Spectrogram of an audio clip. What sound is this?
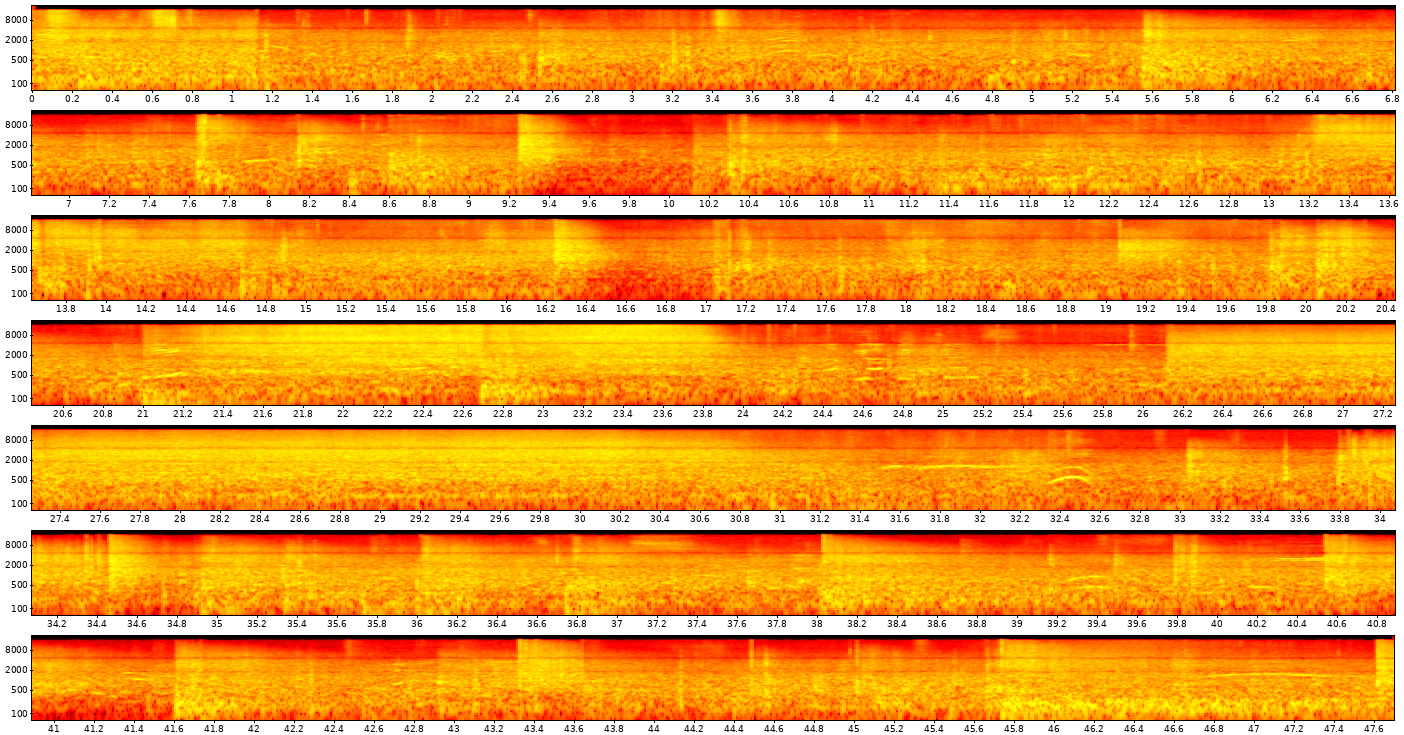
India Divali Celebration Night (Fireworks, Voices, Traffic)
India Divali Celebration Night. You hear fireworks, voices and the usual road traffic.
Celebration, City, Divali, Fireworks, India, Night, Traffic, Voices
